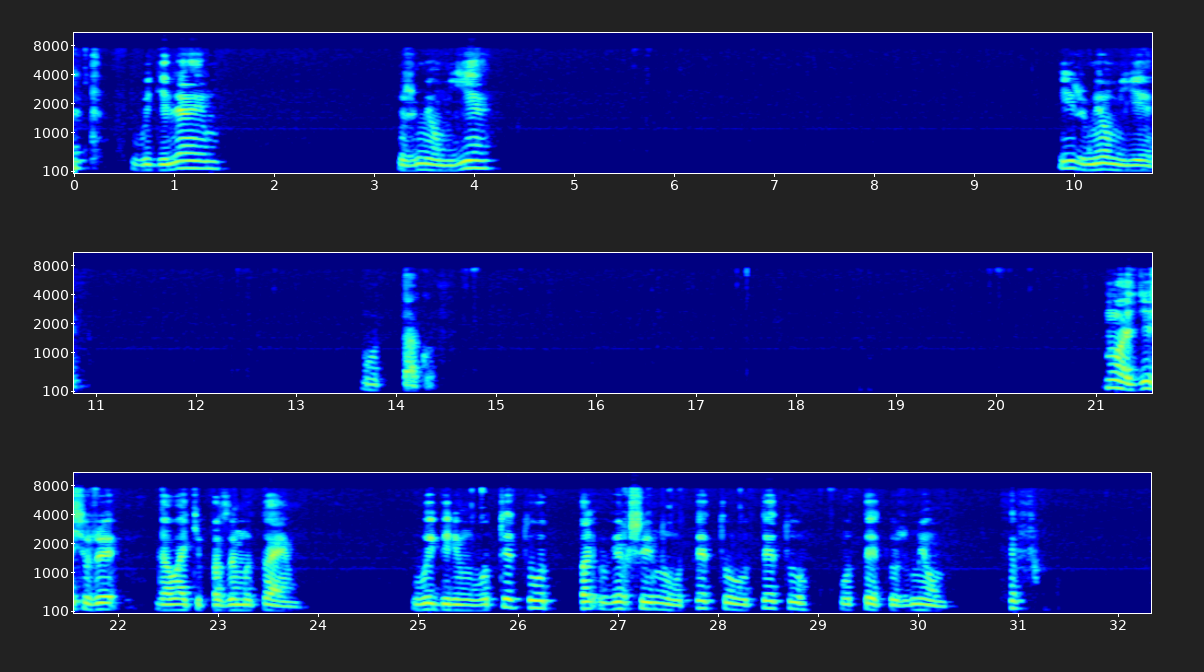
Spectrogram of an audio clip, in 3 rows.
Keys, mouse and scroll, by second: 0.0 alt+shift+click, 3.6 e, 6.1 middle click, 10.5 e, 12.8 middle click, 14.7 click, 15.3 middle click, 17.4 click, 18.6 g, 20.3 middle click, 22.2 scroll up 1, 22.4 middle click, 25.5 click, 27.5 shift+click, 28.3 shift+click, 29.0 shift+click, 31.2 f.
